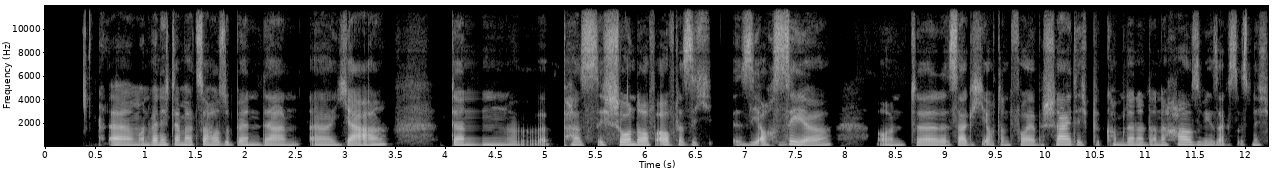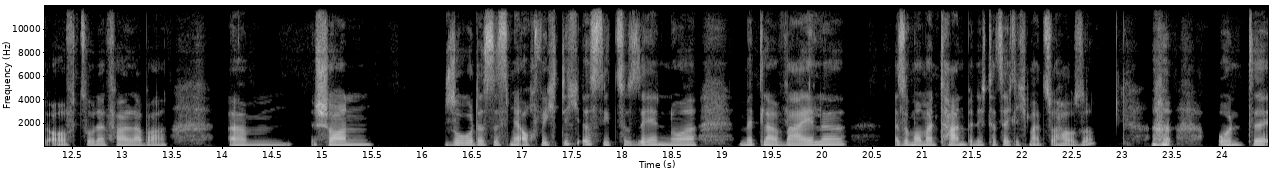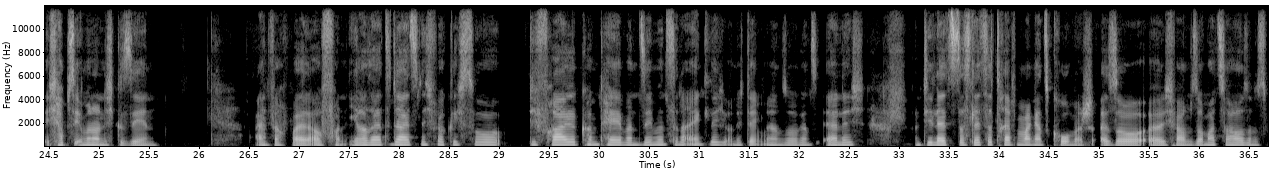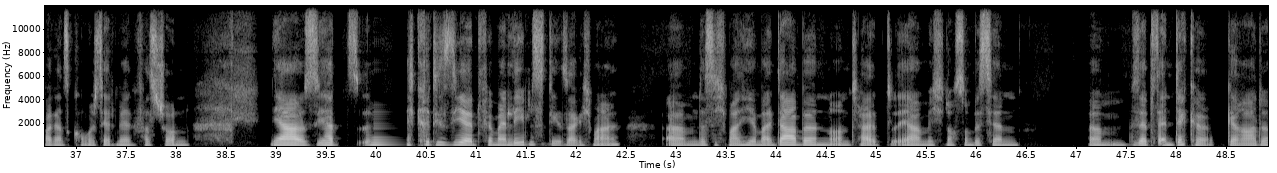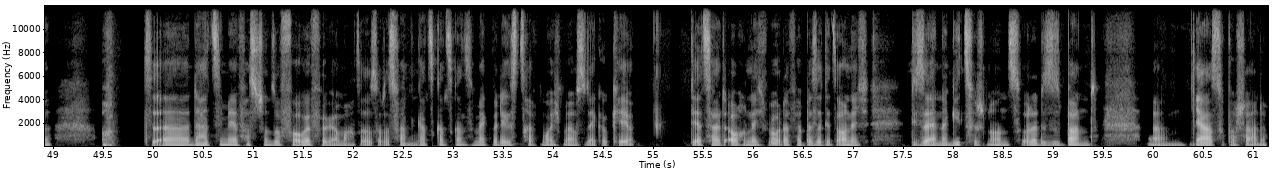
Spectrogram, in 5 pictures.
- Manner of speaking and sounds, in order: distorted speech; chuckle; other background noise; laughing while speaking: "Und"
- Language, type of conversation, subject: German, advice, Wie gehe ich damit um, wenn meine Freundschaft immer weiter auseinandergeht?
- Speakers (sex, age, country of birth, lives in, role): female, 25-29, Germany, Sweden, user; female, 40-44, Germany, Germany, advisor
